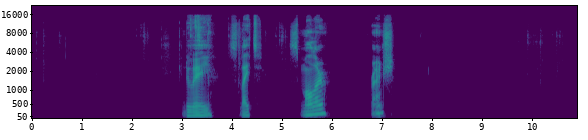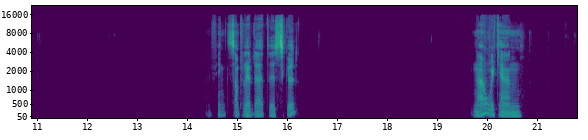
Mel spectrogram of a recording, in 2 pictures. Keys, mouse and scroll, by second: 1.0 middle click, 1.4 s, 2.1 g, 2.8 middle click, 2.9 middle click, 3.2 r, 3.8 middle click, 6.5 scroll down 2, 6.7 middle click, 8.3-8.6 scroll down 1, 8.9 middle click, 8.9 scroll down 7, 9.3 shift+middle click, 9.8 ctrl+s, 10.0 middle click, 10.8 shift+middle click, 11.2 middle click, 16.3 middle click, 18.6 Tab, 18.8 scroll down 2, 19.0 middle click, 19.8 g, 20.5 middle click, 20.9 shift+d.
